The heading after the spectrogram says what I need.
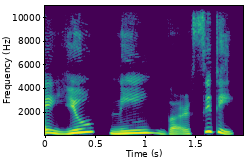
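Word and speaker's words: university: क्योंकि यूनिवर्सिटी का साउंड होता है यूनिवर्सिटी।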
